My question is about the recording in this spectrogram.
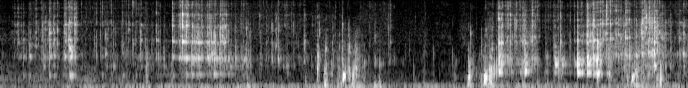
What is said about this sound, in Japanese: さあもう今週も私の地元熊本の高橋酒造の米焼酎白竹白で乾杯しましょう乾杯乾杯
